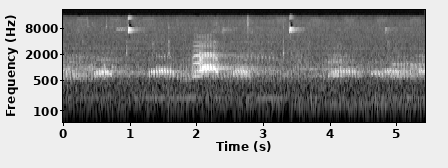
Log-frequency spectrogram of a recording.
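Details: Sandhill cranes among other waterfowl at Wheeler Wildlife Refuge, Decatur, on 12 January 2013, give distant, rolling, rattling bugles, about one per second, with one louder, closer call over a low background hum.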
